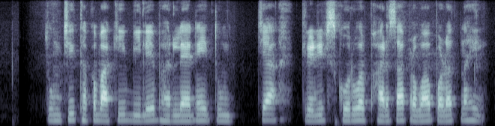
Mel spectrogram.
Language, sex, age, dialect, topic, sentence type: Marathi, male, 18-24, Northern Konkan, banking, statement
